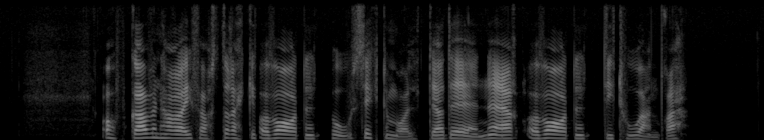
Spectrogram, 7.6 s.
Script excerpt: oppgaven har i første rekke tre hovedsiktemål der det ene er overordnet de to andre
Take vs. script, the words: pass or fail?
fail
